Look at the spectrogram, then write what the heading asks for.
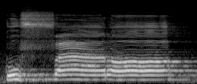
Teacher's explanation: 2 زبر کی تنوین کو وقف میں الف مدہ سے بدل دیں گے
